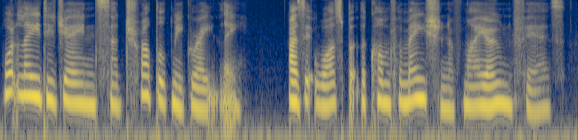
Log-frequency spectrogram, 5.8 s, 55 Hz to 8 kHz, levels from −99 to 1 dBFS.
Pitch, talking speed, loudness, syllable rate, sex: 205 Hz, 175 wpm, -17 LUFS, 4.4 syllables/s, female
